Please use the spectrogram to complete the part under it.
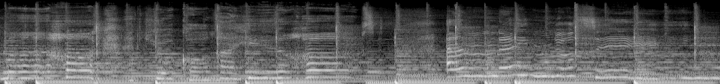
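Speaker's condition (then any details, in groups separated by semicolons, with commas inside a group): No condition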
